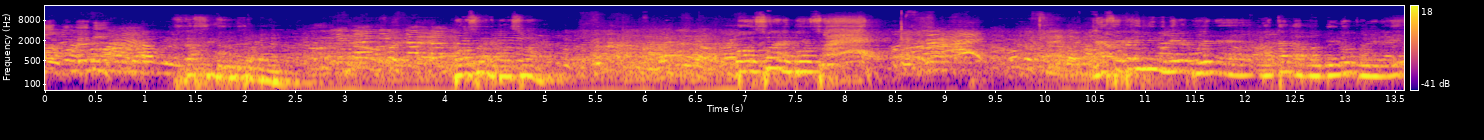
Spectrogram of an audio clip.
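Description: A young man sings with animation into a microphone through loudspeakers.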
